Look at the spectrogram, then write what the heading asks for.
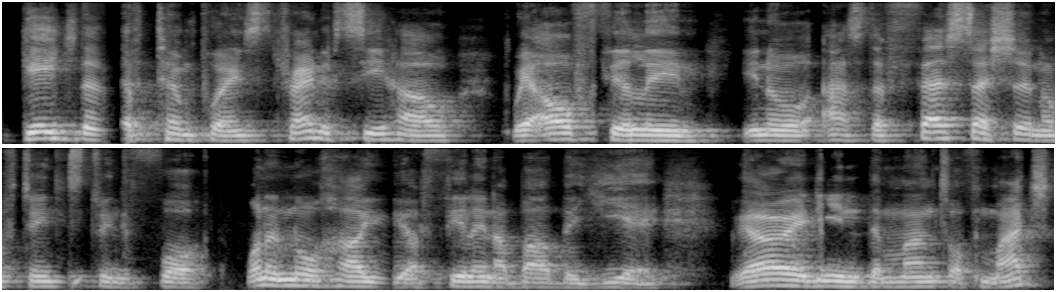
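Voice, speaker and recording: A man from Ghana hosting an online entrepreneurship forum over a video call, energetic and encouraging, talking in a chatty way with restarts. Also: medium pitch. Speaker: host.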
